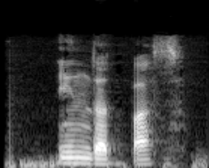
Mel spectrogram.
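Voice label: "индӧдпас", Komi-Zyrian, male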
